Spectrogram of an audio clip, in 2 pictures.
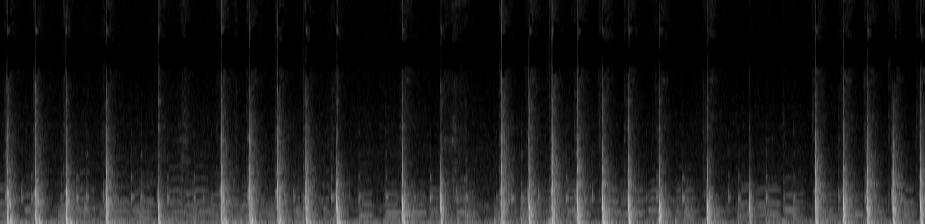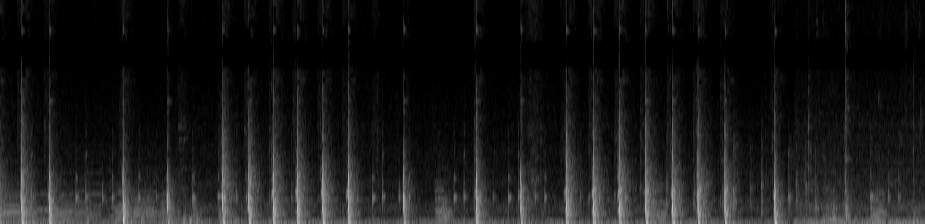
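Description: Chef's knife slicing mushrooms on a plastic cutting board: a quick, even series of knocks, about three to four a second, with a few short pauses. Background music plays faintly underneath.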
